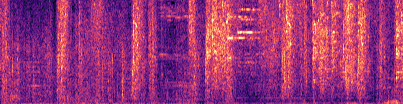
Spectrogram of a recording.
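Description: Magic blasts and hits crackle and whoosh in a fast skirmish.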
